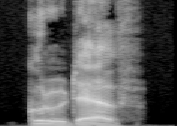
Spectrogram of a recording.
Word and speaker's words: Gurudev: This is the proper full name for the man who has become known as Gurudev, G-U-R-U-D-E-V-A. Gurudev is the proper pronunciation.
